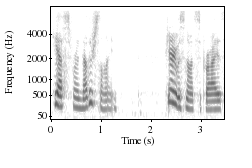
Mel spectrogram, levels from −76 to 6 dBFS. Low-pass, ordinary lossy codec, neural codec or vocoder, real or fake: 7.2 kHz; AAC, 32 kbps; none; real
